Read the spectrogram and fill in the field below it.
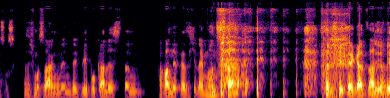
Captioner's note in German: gelächter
